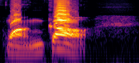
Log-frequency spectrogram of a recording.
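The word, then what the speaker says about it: 广告: Guang is third tone, and gao is fourth tone. Guang gao.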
